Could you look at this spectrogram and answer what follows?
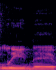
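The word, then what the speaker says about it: Linne: we'll talk about later that her name is pronounced Li Mei by the way not Lin like I've been calling her but anyway you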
